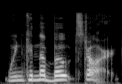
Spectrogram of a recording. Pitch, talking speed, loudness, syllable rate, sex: 175 Hz, 245 wpm, -15 LUFS, 4.5 syllables/s, male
